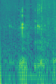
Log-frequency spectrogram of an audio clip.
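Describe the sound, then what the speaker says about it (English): Pigs grunt close by on a farm, with several short nasal grunts in quick succession over a noisy outdoor background. "Here's where we've moved the pigs"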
